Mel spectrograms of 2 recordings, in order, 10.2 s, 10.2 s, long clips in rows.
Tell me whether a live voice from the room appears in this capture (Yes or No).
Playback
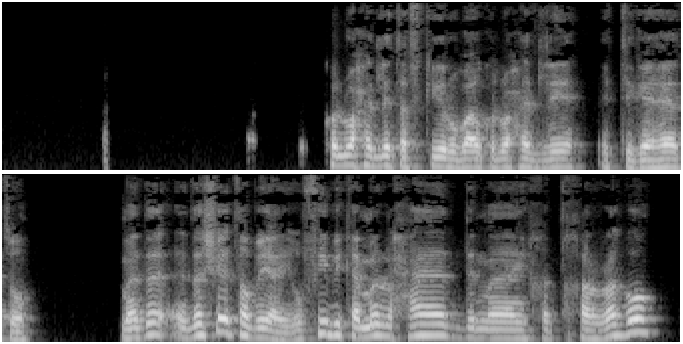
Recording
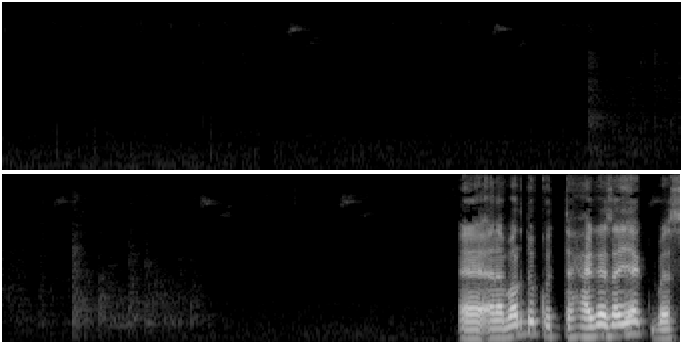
Yes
